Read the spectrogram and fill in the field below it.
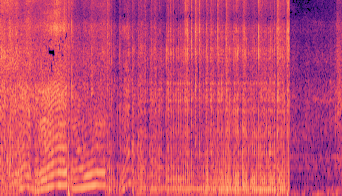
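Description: Tyres skid and scrabble on the road surface.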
